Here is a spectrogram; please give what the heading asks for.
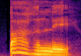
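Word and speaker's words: parlent: And the last one, so even if you've got this ent, well, don't hate me, but you won't pronounce these letters, okay? You have to write them for the plural form, but you don't pronounce them, so you get il parle, elle parle. So the good news is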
